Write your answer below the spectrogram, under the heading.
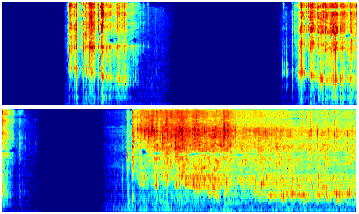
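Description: Two short crunches about two seconds apart, then, from about five seconds in, water poured from a bucket splashing steadily into an aluminium bowl.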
